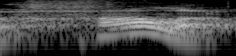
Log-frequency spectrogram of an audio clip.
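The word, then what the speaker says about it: challah: what was this oh holla bread oh hollow so you don't even pronounce the sea oh holla okay so what is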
